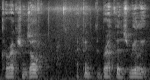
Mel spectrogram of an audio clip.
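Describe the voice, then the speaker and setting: A man with a lowish, slightly mellow voice and fairly even intonation talks through a stock chart and gives his market forecast in a monologue. He speaks in a measured, hedging way, weighing every possibility. The recording has a roomy echo and a faint ambient hum.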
